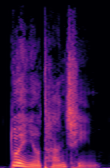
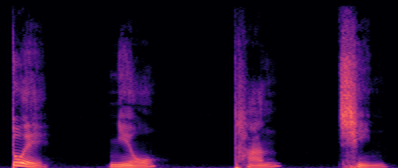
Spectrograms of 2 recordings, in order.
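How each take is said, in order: First: It is said smoothly at normal speed. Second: It is said slowly, syllable by syllable.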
